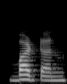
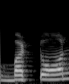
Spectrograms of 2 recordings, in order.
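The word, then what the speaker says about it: button: बड़ी-बड़ी स्पेलिंग्स में ओ को अ करके प्रोनाउंस किया जाता है। ज्यादातर स्पेलिंग्स में। अब इसको बट टॉन नहीं पढ़ते कि ओ को ओ पढ़ा गया। नहीं अ बड़ी स्पेलिंग्स में।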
